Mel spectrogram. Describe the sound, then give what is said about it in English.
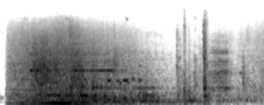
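People getting out of a car at a diner: a car door opens with a long, thin, whiny squeak over a broad rumble, followed by a couple of sharp thuds as doors slam shut. “when they get out of the car and they're slamming the doors, they're opening and slamming the doors at the diner, and it just has this really crappy, funny squeak to it.”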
